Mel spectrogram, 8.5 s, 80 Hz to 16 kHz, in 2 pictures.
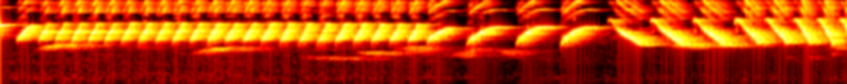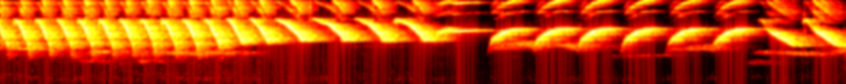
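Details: Canary singing fast rolling trills to excite other canaries into song: rapid repeated descending notes around 4–8k-range, shifting between trill types, with brief lower chirps; bright, continuous, high-pitched delivery.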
